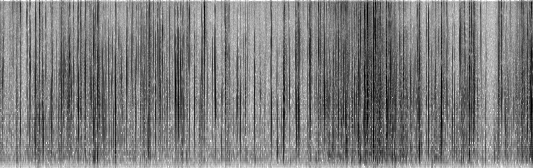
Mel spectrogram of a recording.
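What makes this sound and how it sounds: A full multipack of tissue packets wrapped in thin plastic film is squeezed with both hands and rubbed with fingertips, crinkling the film. Dense, bright crackles and sharp crinkles run continuously for about eleven seconds, with almost no low end and each crack dying away instantly.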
